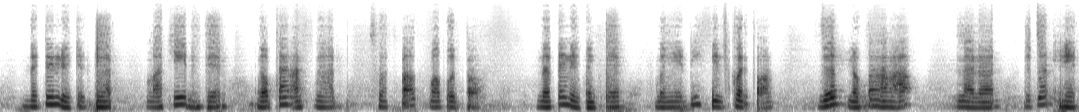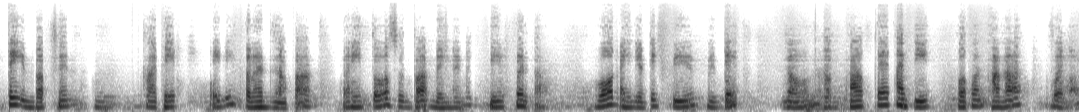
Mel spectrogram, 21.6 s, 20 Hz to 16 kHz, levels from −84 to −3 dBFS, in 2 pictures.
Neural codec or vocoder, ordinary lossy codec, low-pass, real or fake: codec, 44.1 kHz, 0.9 kbps, DAC; none; 14.4 kHz; fake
